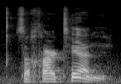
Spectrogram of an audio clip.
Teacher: accents on the ten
